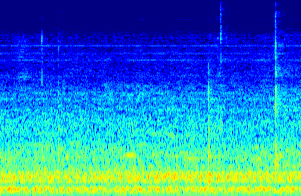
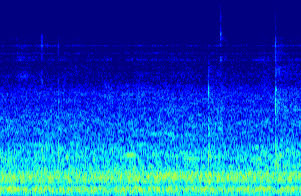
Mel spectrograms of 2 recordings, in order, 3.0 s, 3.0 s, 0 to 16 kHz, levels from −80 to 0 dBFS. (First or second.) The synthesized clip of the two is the second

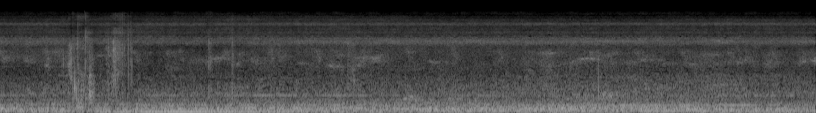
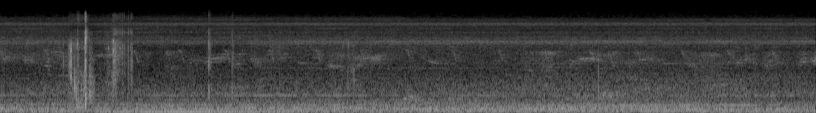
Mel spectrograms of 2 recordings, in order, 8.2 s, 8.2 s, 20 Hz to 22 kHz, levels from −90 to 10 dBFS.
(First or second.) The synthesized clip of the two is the first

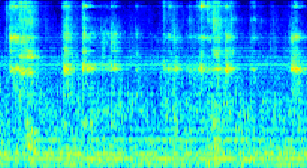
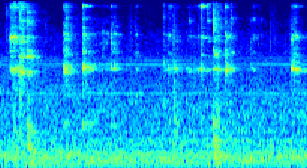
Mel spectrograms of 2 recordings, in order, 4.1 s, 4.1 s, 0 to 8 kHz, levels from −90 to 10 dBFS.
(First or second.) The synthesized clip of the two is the first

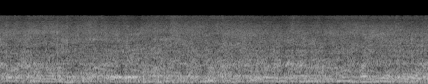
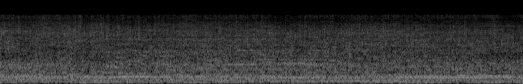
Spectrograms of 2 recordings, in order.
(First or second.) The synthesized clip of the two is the first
